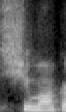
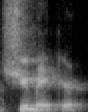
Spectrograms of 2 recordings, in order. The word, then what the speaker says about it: Shoemaker: Is it Schumacher or Shoemaker? Shoemaker.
